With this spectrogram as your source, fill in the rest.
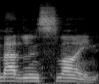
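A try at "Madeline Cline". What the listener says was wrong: Oh, Madeline Klein. You said Sline, yeah.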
